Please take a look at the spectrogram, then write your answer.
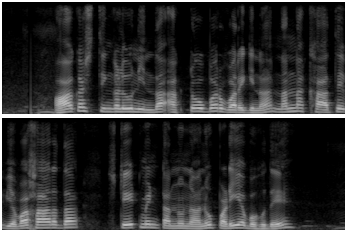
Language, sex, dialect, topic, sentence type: Kannada, male, Mysore Kannada, banking, question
